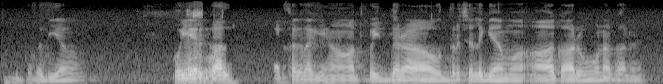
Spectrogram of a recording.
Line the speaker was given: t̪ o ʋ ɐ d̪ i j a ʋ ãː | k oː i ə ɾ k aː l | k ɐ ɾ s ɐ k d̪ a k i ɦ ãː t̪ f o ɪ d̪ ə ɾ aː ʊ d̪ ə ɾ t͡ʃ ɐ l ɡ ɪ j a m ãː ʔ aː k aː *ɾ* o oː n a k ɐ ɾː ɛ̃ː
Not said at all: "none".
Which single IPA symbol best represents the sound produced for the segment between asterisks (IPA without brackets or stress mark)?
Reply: ɾ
